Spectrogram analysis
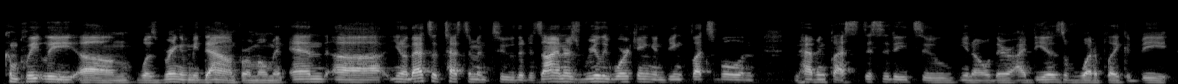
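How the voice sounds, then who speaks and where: A man's voice: fairly low pitch, steady tone, moderate pace. A man moderating a casual live panel chat from home, speaking informally and hesitantly over a video call. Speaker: host and moderator of a cast chat. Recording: muffled video-call audio.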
